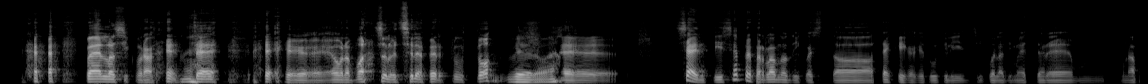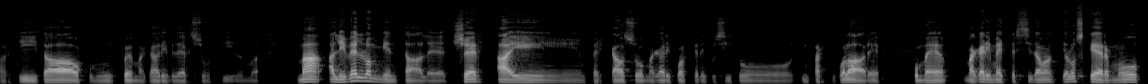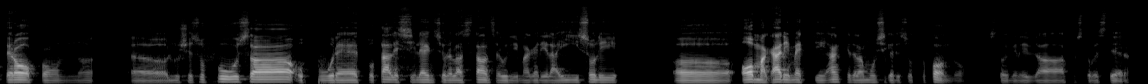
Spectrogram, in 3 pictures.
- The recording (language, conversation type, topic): Italian, podcast, Cosa pensi del pisolino quotidiano?
- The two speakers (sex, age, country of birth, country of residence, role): male, 25-29, Italy, Italy, host; male, 40-44, Italy, Italy, guest
- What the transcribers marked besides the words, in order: chuckle; laughing while speaking: "Quello sicuramente, ehm, è una buona soluzione per tutto"; chuckle; other background noise; "quindi" said as "quinni"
